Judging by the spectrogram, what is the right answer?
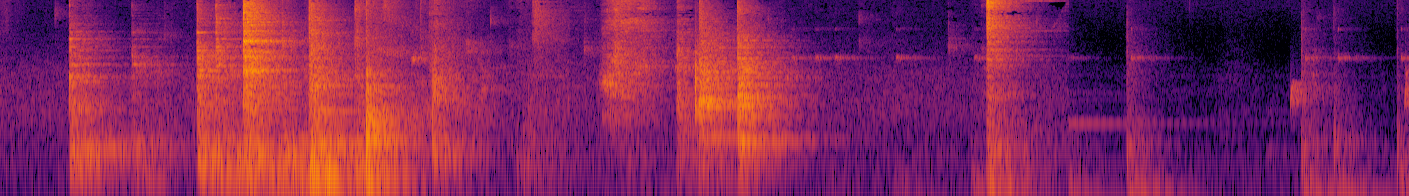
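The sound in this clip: A metal stirrer is put back into curd and whey in a cheese vat, making many heavy metallic clunks and thuds at an uneven pace. A few of the hits carry a brief ringing tone.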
